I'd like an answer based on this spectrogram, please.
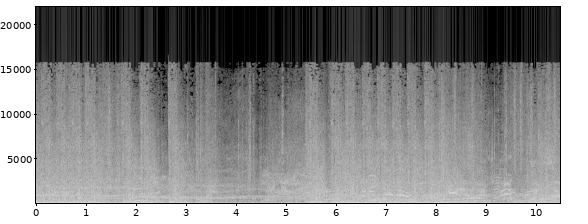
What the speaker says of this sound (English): I'm shooting at the tank's face.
